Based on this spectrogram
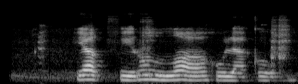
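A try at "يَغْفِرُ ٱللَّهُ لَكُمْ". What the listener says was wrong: Lafzul jalalah kena baca panjang sedikit. Allahu lakum.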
